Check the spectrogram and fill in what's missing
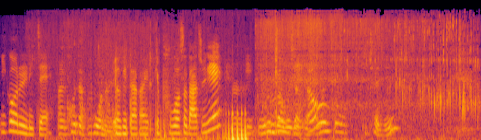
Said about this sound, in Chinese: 把石锅的米饭盛到旁边的一个空碗里以后，把热水倒入滚热的石锅里，这时候石锅就会发出滋滋的声音，滚烫的热水开始在锅里翻滚了。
